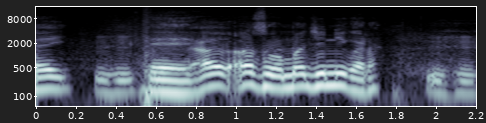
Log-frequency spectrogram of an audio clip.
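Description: A man's voice talking, in a language the recogniser could not follow.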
